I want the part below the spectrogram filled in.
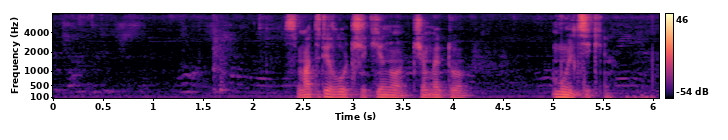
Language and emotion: Russian, neutral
